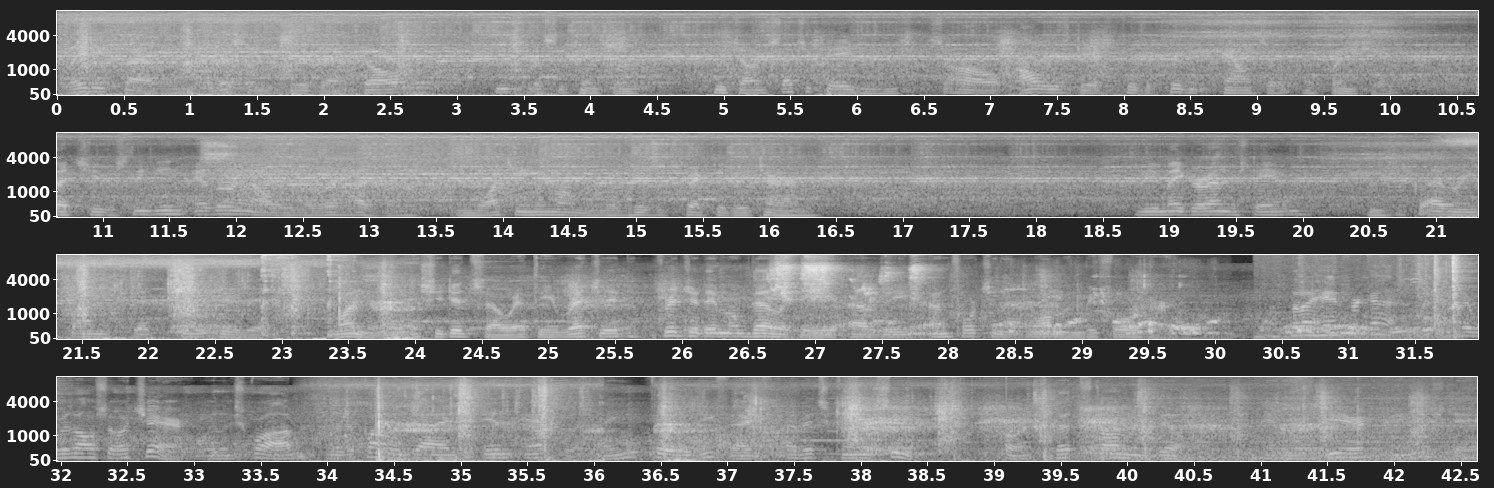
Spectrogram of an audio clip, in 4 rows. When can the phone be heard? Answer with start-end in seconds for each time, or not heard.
not heard.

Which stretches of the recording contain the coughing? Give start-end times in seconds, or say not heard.
22.8-23.6.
